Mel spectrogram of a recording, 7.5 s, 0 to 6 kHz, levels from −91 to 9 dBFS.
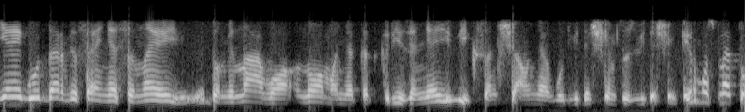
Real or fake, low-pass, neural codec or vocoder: real; 5.4 kHz; none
